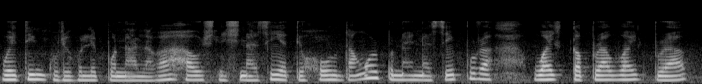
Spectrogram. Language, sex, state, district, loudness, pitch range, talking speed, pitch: Nagamese, female, Nagaland, Kohima, -19 LUFS, 200-220 Hz, 155 wpm, 210 Hz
